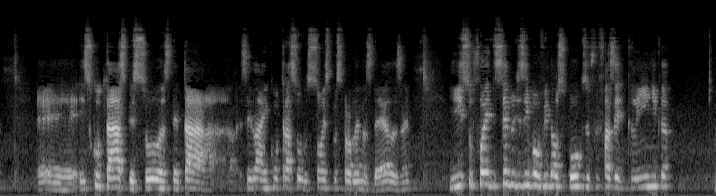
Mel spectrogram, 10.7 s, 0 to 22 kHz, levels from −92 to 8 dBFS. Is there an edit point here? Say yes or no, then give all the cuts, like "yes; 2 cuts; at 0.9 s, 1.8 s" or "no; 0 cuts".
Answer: no; 0 cuts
